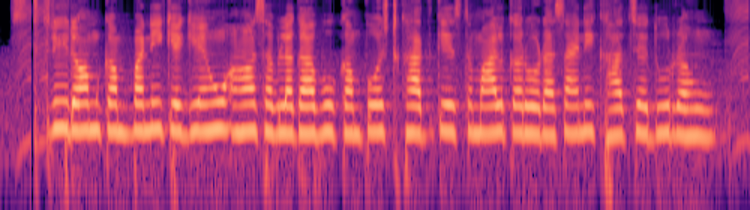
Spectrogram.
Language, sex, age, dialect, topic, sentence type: Maithili, female, 18-24, Angika, agriculture, question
